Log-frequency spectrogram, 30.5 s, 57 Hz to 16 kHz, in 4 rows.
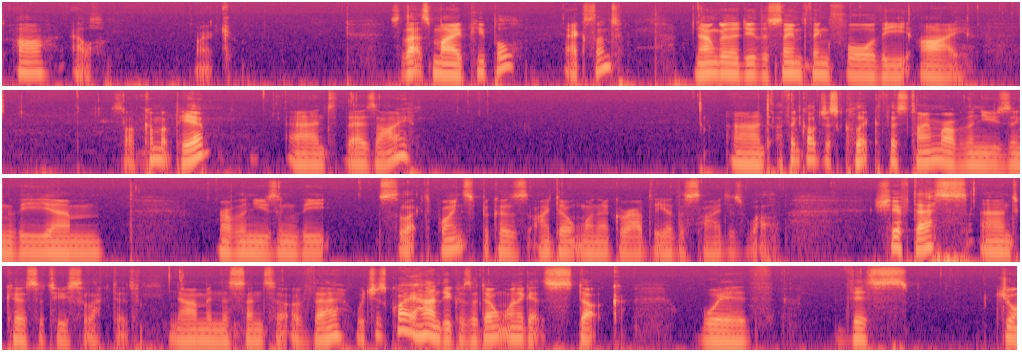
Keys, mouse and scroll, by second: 3.5-5.9 shift+middle drag, 5.9-7.6 drag, 9.6 click, 11.0 click, 11.2-11.5 drag, 13.6 click, 14.2 click, 16.0 Tab, 16.8 click, 17.9 l, 21.5 shift+s.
